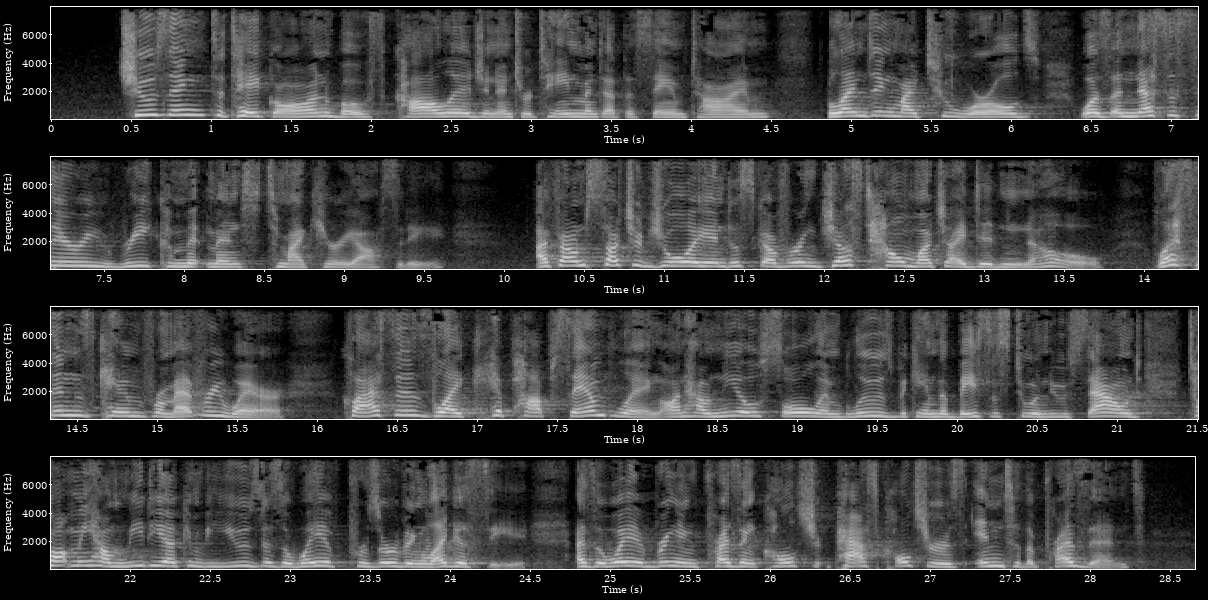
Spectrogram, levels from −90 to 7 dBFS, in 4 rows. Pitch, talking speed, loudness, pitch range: 250 Hz, 175 wpm, -19 LUFS, 225-275 Hz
